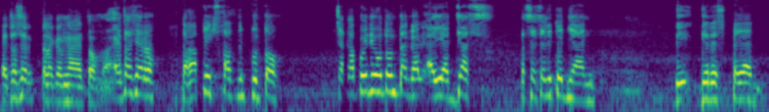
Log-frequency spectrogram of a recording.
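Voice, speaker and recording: A man's voice: sits high, a little fast, a bit bright. A Filipino man chatting casually as he shows products to a customer and viewers, often addressing the customer respectfully. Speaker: motorcycle accessories seller and vlogger. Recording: noisy location with vehicle sounds.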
